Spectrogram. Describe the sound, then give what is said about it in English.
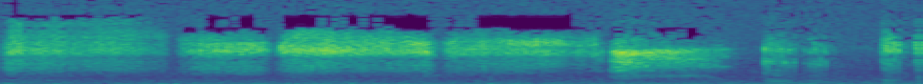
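A caller on a phone line imitates farting with their mouth as a fart routine: a rapid string of raspy, sputtering blasts with a rough, hissy edge, each burst lasting under a second, fairly loud and with no other talking. “I'm always interested in hearing another fart routine. Could you fart for us?”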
